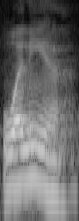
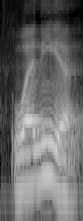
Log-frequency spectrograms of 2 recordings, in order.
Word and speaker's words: ولي: Please note here the lam has a kasra. So you should pronounce the lam with a clear kasra. ولية and not ولية. It's very common to hear لكم دينكم ولي دين. To say ولي دين, we're putting a sukun on it.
